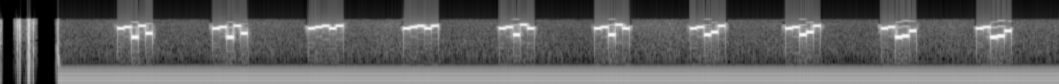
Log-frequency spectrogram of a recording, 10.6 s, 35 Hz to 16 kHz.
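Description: Five-tone selective call (ZVEI), heard as quick runs of five tones, tones of about 70 ms. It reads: 89104 89104 89080 89080 89338 89338 89350 89350 89126 89126
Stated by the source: ZVEI five-tone selective call 89280, received on an SDR.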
